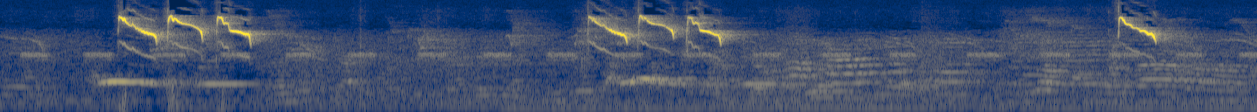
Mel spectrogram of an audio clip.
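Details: Oriental white-eye in ngalas song style, long standard form, a lure for learning: two clusters of three sharp, high, falling chirps and a lone final note, separated by quiet gaps with soft lower twittering, steady beeps and a low drone.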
